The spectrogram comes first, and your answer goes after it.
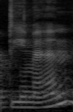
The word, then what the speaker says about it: daimon: We have daimon or demon, depending on how you want to pronounce it, but this talks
